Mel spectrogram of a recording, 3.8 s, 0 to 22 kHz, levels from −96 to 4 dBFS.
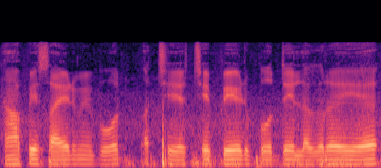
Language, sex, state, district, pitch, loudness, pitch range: Hindi, male, Haryana, Charkhi Dadri, 105 Hz, -18 LUFS, 105-110 Hz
